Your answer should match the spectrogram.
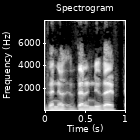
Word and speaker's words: Villeneuve: I thought, I've explained on the podcast before, I'm a Denis Villeneuve fanboy at this point.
